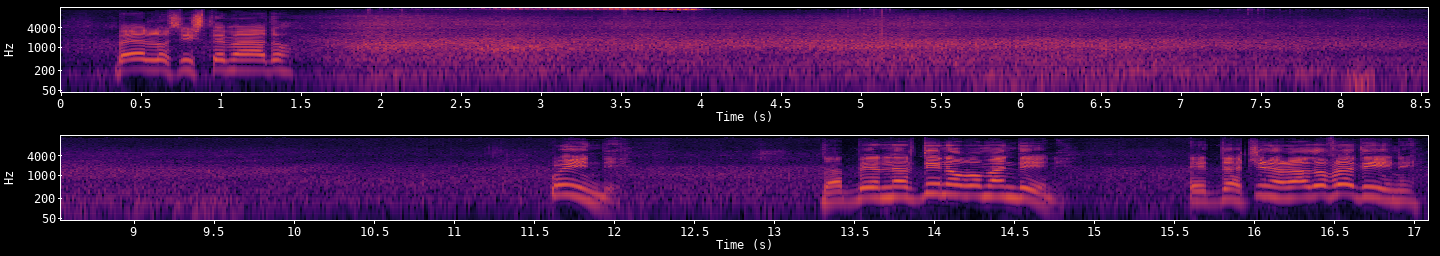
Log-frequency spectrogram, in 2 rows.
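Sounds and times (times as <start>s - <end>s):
cars passing on road: 0.0s - 15.8s.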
